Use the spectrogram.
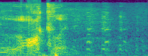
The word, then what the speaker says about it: Lachlan: I do believe you're supposed to pronounce Lachlan a certain way. Lachlan.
